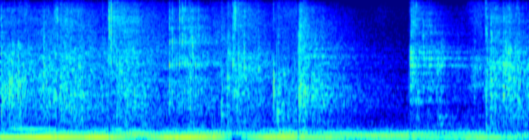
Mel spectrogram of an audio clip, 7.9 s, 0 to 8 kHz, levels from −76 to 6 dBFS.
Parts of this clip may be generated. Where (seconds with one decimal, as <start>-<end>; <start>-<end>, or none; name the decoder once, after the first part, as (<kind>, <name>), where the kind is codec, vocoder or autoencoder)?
0.8-2.6 (autoencoder, DAC-VAE); 3.2-4.6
